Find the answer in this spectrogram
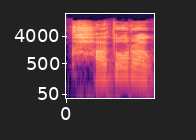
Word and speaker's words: cdr: cdr 저는 cd-r 로 계속 읽을 껀데 원래 발음이 카더라 고 하더라구요 카 덕후 더 뭐 이렇게 입는다고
